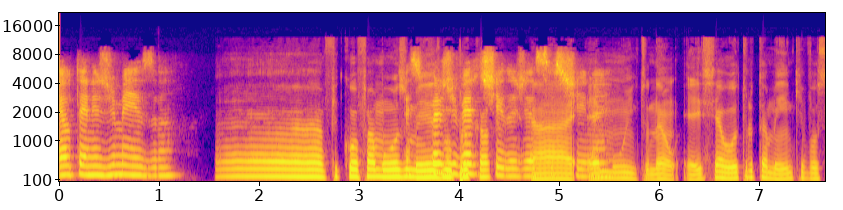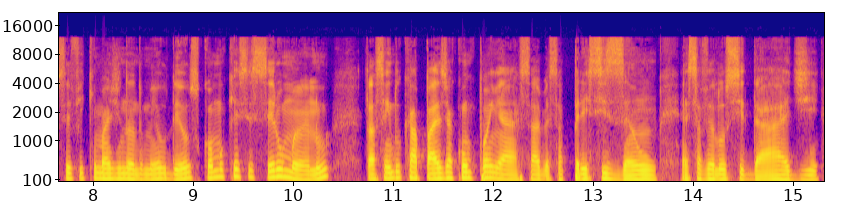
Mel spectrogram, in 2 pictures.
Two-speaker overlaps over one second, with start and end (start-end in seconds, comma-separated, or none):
3.4-5.6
